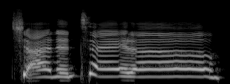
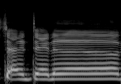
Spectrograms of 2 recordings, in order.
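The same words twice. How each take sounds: First: Excited. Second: Said in the usual way. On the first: Real, not acted. Excited shout at donor name.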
